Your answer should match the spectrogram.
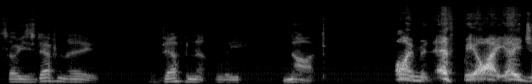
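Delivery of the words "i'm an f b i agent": very high, loud, drawn-out delivery. Imitating an actor's line in a movie: imitating Keanu Reeves's accent. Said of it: "Did you have that accent?".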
